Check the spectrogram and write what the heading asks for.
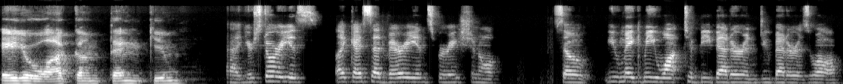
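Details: Adult speakers in conversation; normal speech.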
